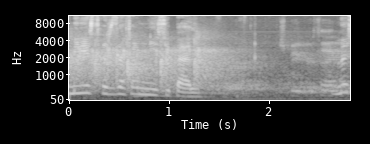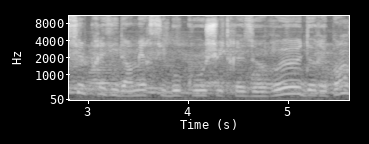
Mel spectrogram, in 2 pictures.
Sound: applause

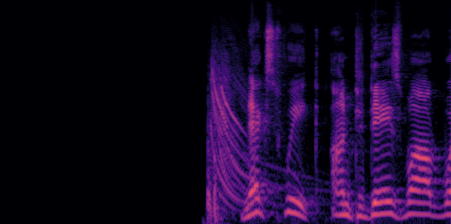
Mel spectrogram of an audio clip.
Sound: gun whizzing

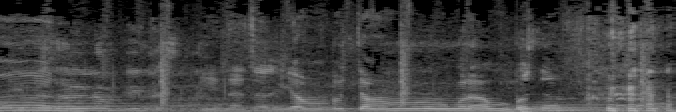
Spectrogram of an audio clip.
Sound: hungry noises; laughs

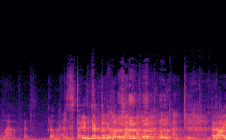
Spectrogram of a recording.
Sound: laugh

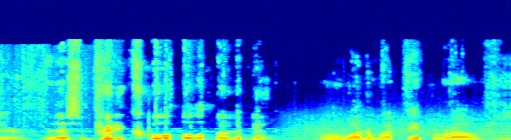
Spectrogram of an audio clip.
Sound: laughs

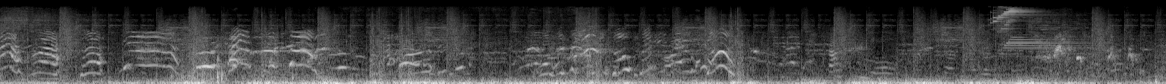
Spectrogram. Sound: fun shouting and laughter

